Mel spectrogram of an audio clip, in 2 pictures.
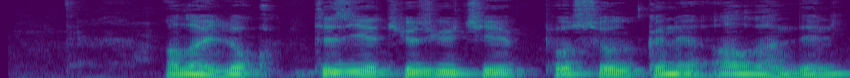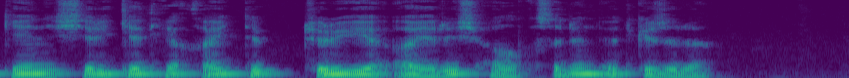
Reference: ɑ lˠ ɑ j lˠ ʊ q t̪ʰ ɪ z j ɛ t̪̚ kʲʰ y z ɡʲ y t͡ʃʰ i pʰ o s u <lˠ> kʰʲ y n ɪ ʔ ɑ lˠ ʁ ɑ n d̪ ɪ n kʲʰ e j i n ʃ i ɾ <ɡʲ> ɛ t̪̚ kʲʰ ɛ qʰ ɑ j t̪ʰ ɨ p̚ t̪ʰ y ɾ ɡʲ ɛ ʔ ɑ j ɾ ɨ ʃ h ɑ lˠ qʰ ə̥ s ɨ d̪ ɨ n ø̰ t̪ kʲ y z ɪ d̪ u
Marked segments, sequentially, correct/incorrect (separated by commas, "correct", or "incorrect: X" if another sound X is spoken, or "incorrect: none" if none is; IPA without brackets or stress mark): correct, incorrect: kʲ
